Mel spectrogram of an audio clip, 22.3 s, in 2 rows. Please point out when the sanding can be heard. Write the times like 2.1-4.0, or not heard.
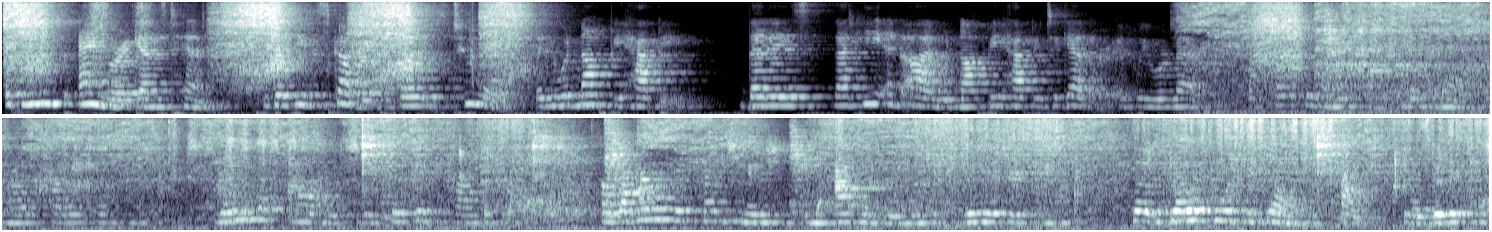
0.0-4.0, 9.2-15.3, 17.2-22.2.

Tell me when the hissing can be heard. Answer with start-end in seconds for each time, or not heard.
8.8-22.2.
